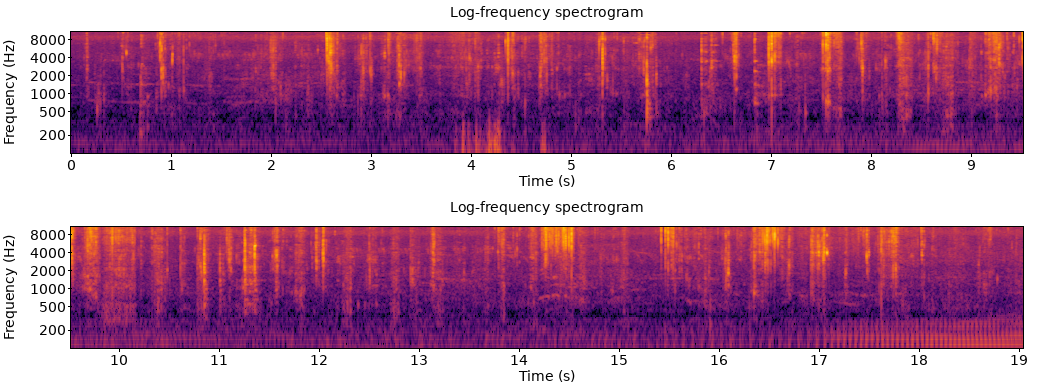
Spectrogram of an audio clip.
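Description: Close-up eating sounds: chewing, wet mouth smacks and clicks as grilled beef and fresh herbs are eaten. A dull thump comes about four seconds in, and a low hum builds near the end.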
